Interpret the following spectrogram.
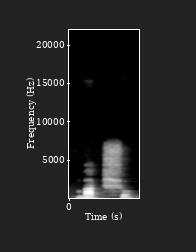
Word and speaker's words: বাক্স: দেখো বাক্স, ক এবং দন্ত ষ, সেটার উচ্চারণ ঠিক এরকম, বাক্স।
